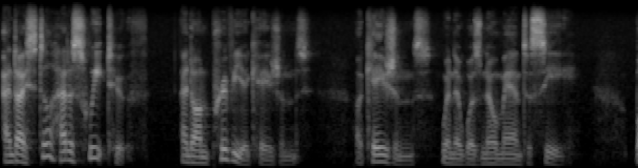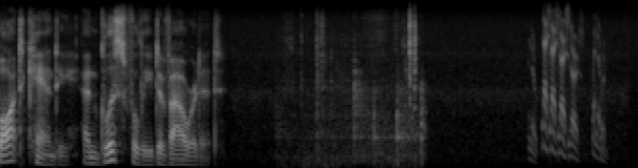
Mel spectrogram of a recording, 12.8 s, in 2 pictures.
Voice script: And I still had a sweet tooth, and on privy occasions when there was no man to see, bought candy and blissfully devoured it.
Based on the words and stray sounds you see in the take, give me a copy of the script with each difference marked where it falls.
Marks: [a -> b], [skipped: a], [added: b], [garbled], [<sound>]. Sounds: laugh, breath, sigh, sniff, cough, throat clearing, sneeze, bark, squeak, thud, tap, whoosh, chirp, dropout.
And I still had a sweet tooth, and on privy occasions [added: occasions] when there was no man to see, bought candy and blissfully devoured it. [tap] [chirp]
